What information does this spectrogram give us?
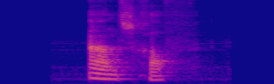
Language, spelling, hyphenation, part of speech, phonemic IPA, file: Dutch, aanschaf, aan‧schaf, noun / verb, /ˈaːn.sxɑf/, Nl-aanschaf.ogg
- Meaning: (noun) purchase; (verb) first-person singular dependent-clause present indicative of aanschaffen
